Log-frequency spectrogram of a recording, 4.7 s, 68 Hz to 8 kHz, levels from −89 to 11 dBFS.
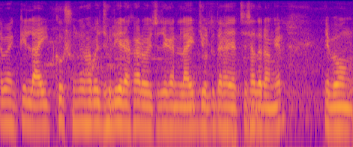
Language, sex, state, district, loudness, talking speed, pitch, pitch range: Bengali, male, West Bengal, North 24 Parganas, -17 LUFS, 230 wpm, 135 Hz, 130-145 Hz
